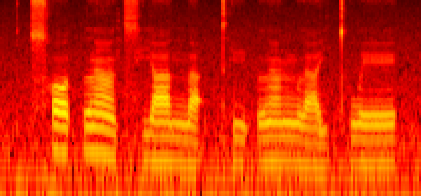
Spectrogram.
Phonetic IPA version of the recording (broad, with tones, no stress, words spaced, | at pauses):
t͡sʰɔ˦t̚lã˥˧ t͡sʰja˧n̪a˨ʔt̪ʰi˨ʔ lã˧ŋla˨˩jt̪ʰwe˧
